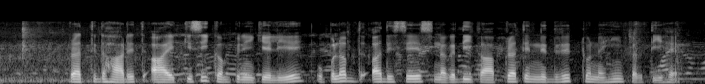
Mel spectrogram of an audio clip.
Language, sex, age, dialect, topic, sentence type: Hindi, male, 25-30, Kanauji Braj Bhasha, banking, statement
